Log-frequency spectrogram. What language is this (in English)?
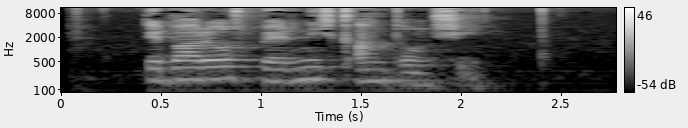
Georgian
